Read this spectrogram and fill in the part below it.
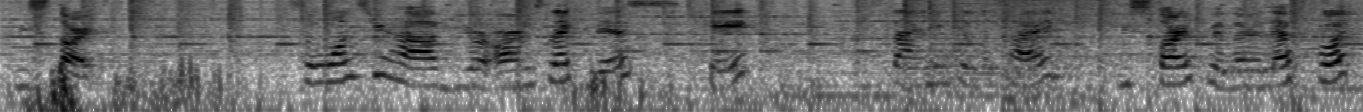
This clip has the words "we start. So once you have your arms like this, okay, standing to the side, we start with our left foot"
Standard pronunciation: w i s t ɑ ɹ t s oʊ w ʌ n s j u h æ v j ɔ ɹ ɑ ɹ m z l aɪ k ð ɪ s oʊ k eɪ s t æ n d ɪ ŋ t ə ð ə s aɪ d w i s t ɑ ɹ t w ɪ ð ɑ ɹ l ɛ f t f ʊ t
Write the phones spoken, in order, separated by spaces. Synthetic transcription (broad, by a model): w i s t ɑ ɹ t s oʊ w ʌ n s j u h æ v j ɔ ɹ ɑ ɹ m s l aɪ k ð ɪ s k eɪ s t æ n d ɪ ŋ t ə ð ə s aɪ d w i s t ɑ ɹ t w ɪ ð ɑ ɹ l ɛ f t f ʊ t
